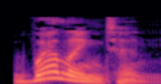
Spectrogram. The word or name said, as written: wellington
